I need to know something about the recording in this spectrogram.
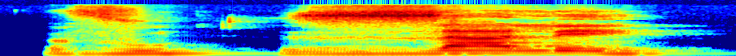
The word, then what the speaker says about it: vous allez: Vous allez, always pay attention to the liaison, vous allez en vacances, you go in holiday, you go for holidays.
